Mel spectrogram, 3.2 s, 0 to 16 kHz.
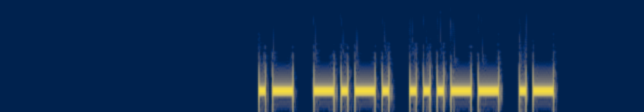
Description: Morse code, heard as a keyed tone, about 34 wpm, 700 Hz. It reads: AC3A
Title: USA Call Signs Repeated 3x 35wpm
